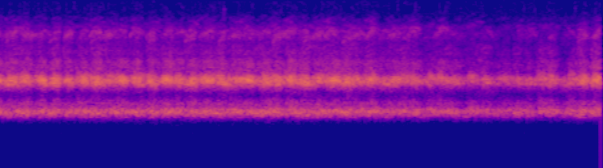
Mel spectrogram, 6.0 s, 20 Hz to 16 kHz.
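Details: Dense nighttime frog chorus from rice paddy ridges in Kōnosu, Saitama, Japan, in early summer, TASCAM Portacapture X8; fast croaks, roughly three or four each second, merge into an unbroken rattling drone.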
